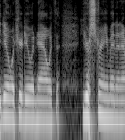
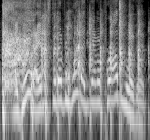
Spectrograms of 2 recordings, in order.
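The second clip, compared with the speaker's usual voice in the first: loud laughing reply, higher; 6 semitones higher, 11 dB louder than usual. Real, not acted. Host laughs loudly while praising the caller's voice. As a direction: laugh out the words.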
